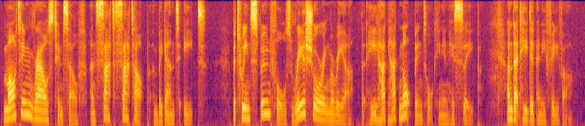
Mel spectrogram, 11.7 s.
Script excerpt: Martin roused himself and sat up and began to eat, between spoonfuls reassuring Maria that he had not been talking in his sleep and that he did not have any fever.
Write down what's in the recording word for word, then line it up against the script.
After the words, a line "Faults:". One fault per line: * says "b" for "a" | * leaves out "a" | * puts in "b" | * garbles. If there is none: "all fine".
Martin roused himself and sat sat up and began to eat, between spoonfuls reassuring Maria that he had had not been talking in his sleep and that he did any fever.
Faults:
* puts in "sat"
* puts in "had"
* leaves out "not have"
